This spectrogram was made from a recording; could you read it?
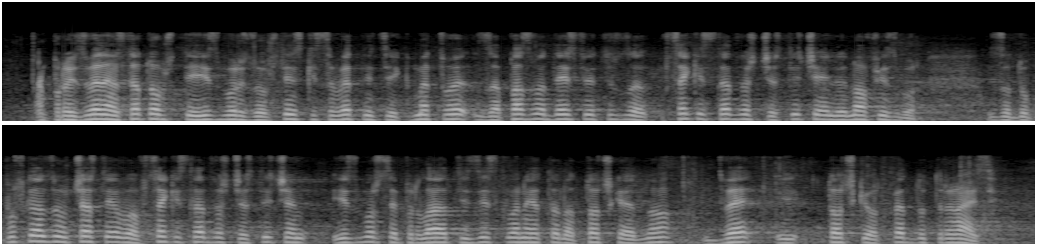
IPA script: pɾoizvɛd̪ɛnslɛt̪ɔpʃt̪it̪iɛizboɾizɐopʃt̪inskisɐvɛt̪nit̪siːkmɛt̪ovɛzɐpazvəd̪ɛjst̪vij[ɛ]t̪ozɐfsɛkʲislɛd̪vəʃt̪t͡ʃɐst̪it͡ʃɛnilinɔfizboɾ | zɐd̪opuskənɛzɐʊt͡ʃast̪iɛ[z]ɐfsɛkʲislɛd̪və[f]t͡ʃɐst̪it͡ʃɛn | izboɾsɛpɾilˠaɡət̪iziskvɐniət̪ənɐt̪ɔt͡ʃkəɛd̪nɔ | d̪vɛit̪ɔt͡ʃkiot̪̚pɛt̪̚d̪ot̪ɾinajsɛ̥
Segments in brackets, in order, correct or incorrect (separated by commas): correct, incorrect, incorrect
